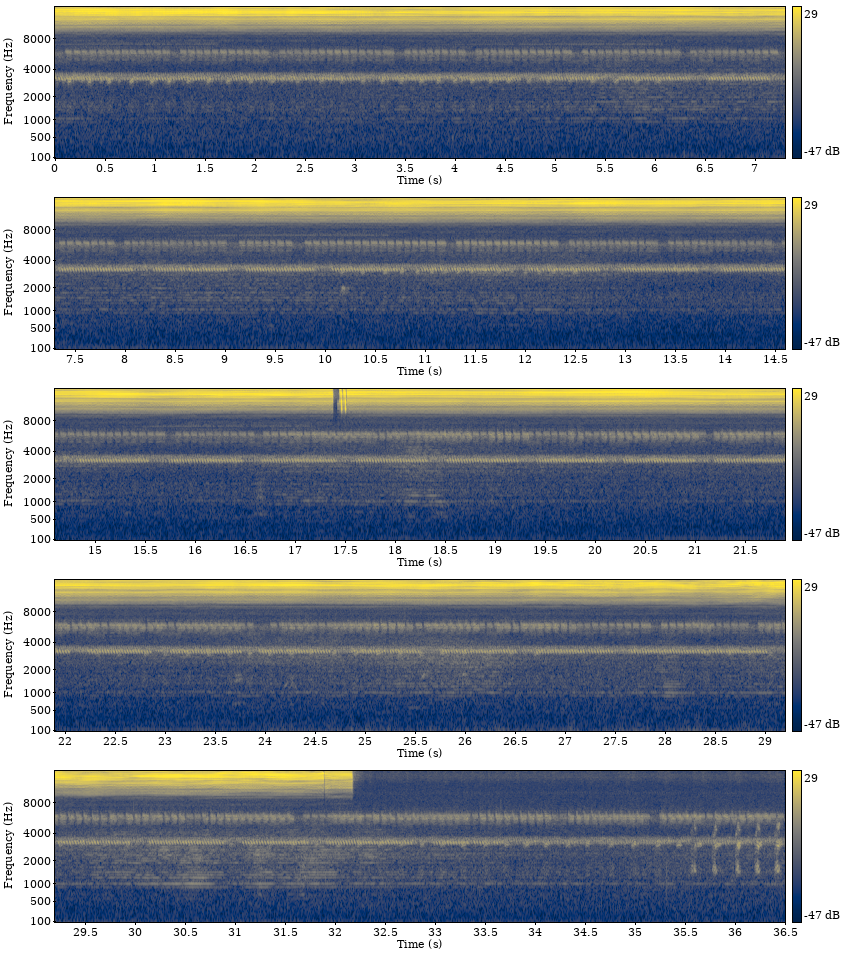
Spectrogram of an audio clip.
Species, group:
Ruspolia nitidula
Orthoptera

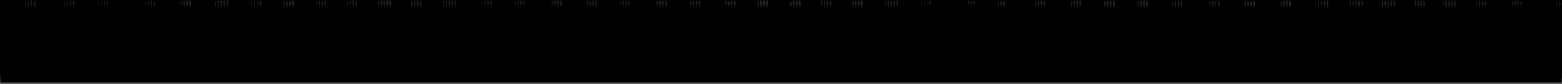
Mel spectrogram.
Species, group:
Platycleis sabulosa
Orthoptera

